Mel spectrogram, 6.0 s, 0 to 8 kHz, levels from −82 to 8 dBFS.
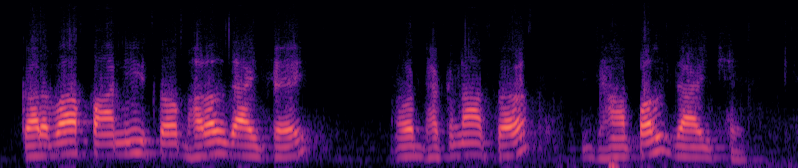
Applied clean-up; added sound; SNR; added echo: neural separator model SepFormer DNS4.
